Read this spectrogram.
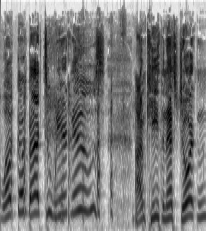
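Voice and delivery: high, loud show opening; excited host intro. Real, not acted. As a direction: open the show with big energy.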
